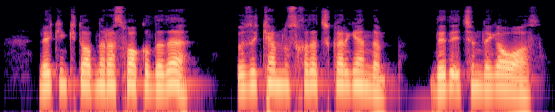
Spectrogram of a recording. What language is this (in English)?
Uzbek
